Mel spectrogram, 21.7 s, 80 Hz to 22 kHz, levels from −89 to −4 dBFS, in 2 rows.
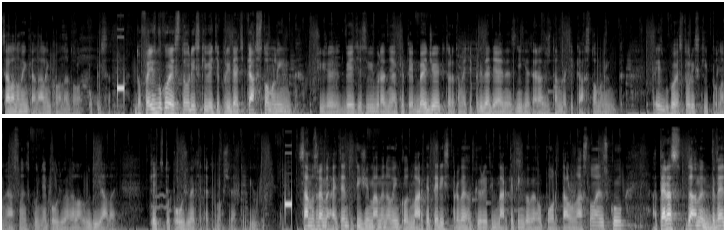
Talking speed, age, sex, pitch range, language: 195 wpm, 20-39, male, 100-120 Hz, Slovak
